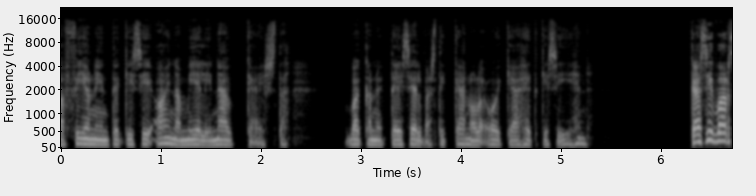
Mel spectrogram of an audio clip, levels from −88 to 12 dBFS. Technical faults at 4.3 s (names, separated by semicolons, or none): none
